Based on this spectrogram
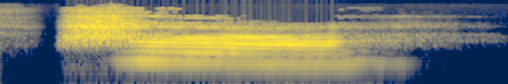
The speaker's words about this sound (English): And when you can't hold it any longer, releasing HA.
